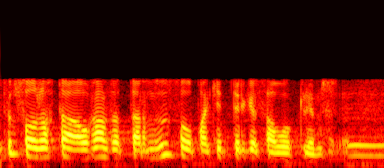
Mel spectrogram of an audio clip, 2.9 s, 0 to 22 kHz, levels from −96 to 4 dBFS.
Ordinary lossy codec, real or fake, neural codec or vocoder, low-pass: none; real; none; 3.6 kHz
